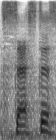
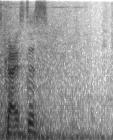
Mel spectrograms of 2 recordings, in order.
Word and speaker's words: cestus: It's not cestus or whatever. It's kistus.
